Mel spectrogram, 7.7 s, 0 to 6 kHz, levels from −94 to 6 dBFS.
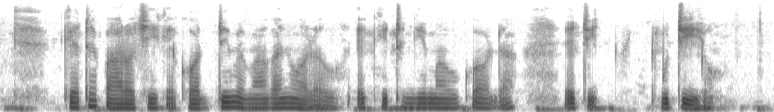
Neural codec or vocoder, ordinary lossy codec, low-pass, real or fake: none; none; 5.4 kHz; real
